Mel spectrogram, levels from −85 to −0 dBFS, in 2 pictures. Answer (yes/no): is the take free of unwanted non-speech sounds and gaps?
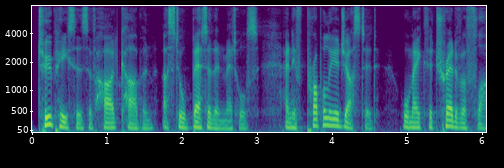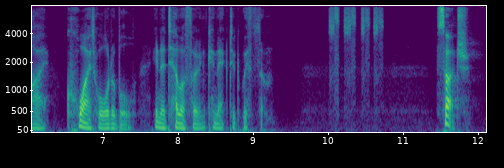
no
